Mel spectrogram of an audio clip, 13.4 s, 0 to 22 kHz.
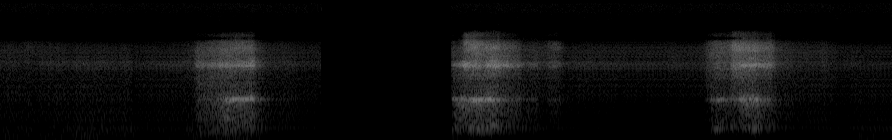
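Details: Sound-effect recording of hard snoring: three slow, noisy breath sounds about 16 a minute, with a brief silent gap; snoring.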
